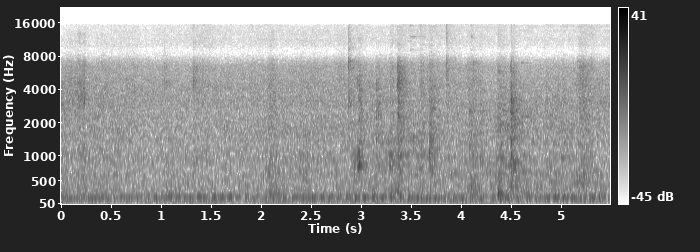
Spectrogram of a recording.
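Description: A few light knocks and clicks from hands working on the opened TV's chassis and boards, over a steady low hum and hiss.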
